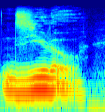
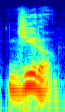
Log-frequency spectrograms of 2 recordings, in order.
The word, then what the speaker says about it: zero: Or as they say in India, jiro. In Hindi, they don't have the word, the Z pronunciation. Did you know that? Z. If your parents are Indian, when they say zero, probably they say jiro. Because in at least in Indian languages, there's no Z, right?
